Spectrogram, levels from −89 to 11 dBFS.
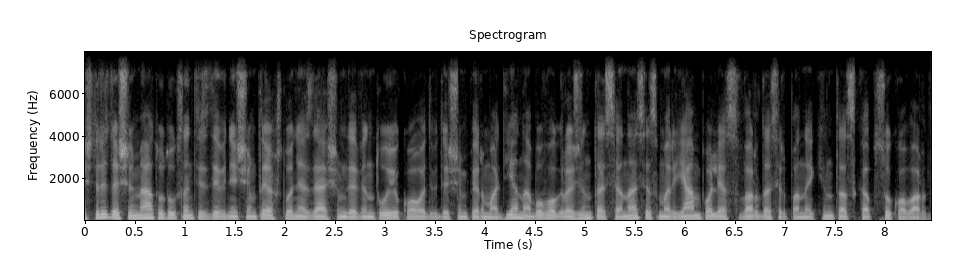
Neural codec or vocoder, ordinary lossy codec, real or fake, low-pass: none; Opus, 24 kbps; real; 7.2 kHz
